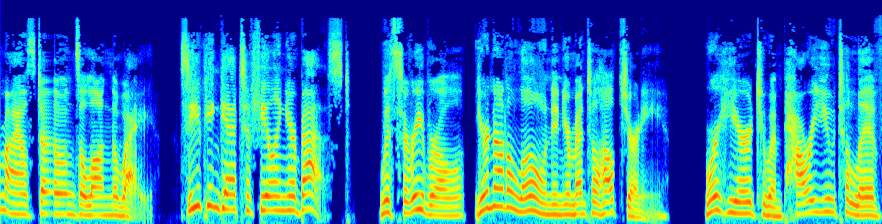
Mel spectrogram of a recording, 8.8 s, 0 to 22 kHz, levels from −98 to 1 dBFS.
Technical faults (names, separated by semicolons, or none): repeated packet loss (robotic sound); call bitrate drop; jitter buffer speed-up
